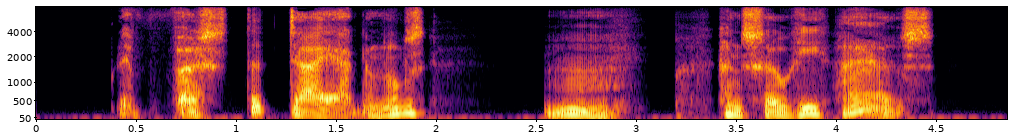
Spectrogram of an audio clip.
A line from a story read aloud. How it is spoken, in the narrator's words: muttering to himself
